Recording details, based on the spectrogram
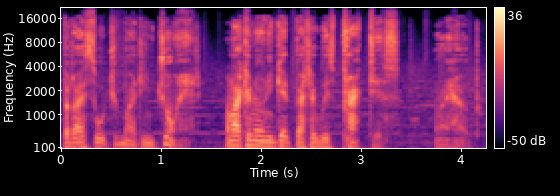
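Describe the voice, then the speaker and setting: A man's voice: on the low side, brisk, darkish tone. A man hosting and narrating lore in a theatrical, florid manner, with scripted delivery and chatty asides. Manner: theatrical, florid wording, self-deprecating. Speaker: lore channel host and narrator. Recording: music under the voice. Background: background music.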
